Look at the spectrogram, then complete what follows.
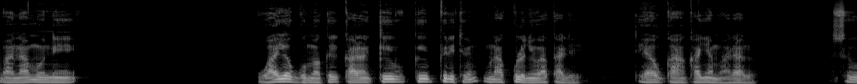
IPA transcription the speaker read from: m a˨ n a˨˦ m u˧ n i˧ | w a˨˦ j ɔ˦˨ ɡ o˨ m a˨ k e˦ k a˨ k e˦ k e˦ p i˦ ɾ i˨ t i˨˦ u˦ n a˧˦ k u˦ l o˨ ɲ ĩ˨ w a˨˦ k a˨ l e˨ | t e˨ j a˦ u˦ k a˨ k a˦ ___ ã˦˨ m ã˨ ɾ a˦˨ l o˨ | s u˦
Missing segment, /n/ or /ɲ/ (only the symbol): ɲ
